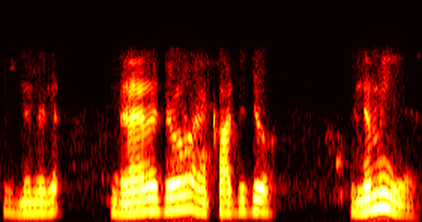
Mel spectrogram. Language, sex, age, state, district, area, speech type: Sindhi, male, 60+, Uttar Pradesh, Lucknow, urban, conversation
